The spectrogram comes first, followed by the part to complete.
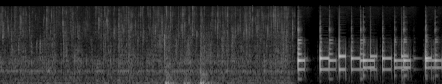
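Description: Quiet background with two soft low knocks, then, about three seconds in, a quick run of loud electronic beeps, two tones sounding together on each beep.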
